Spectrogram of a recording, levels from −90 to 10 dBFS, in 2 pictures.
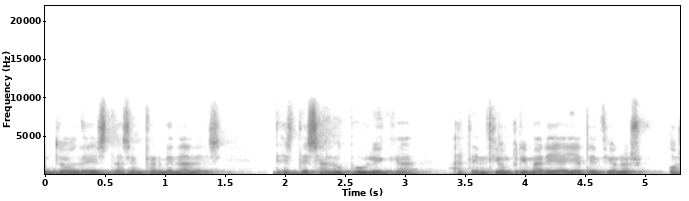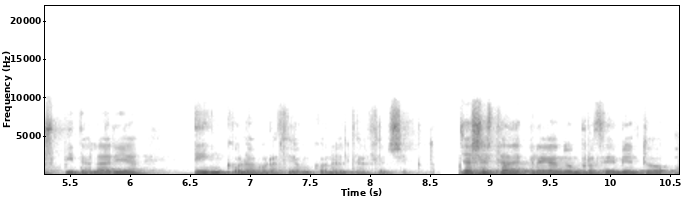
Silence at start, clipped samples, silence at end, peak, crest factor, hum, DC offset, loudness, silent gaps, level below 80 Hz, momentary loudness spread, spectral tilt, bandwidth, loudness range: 0 s; under 0.1%; 0 s; -22 dBFS; 18 dB; none; under 0.1%; -40 LUFS; none; -68 dBFS; 11 LU; -6 dB/octave; 10 kHz; 2 LU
